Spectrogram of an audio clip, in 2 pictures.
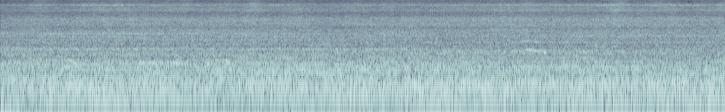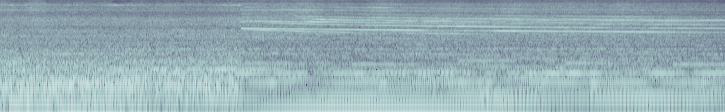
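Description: Firefighting aircraft sent from Spain to help fight forest fires in Turkey fly overhead, a loud, continuous engine roar that persists throughout and shifts in tone partway through.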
